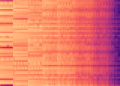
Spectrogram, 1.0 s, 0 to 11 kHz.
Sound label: 8bit se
